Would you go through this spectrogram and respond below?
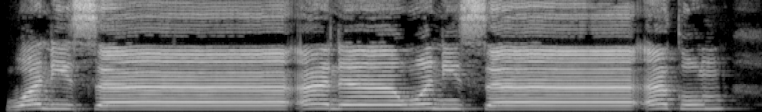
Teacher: ان دونوں جگہوں پر 4 حرکت کے برابر کھینچ کے پڑھا جائے گا، کیونکہ خالل سے پہلے زبر ہے اور اس پر مد بھی ہے، ہم اسے 4 حرکت کے برابر کھینچ کے پڑھیں گے۔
